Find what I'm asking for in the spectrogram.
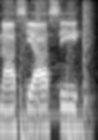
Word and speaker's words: Asiasi: Devin Asiasi.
